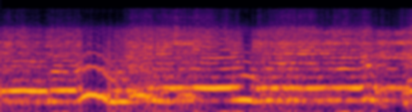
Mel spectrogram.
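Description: A woman singing a sustained high note over music, with a quick wavering run of notes about half a second in.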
